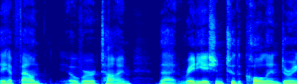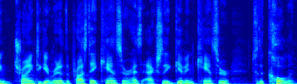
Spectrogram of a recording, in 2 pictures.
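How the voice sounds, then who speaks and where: With fairly even intonation and a moderate pace, this is a plain, everyday voice. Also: man. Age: 40s. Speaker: entrepreneur and former MMA fighter. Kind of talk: casual chat.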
